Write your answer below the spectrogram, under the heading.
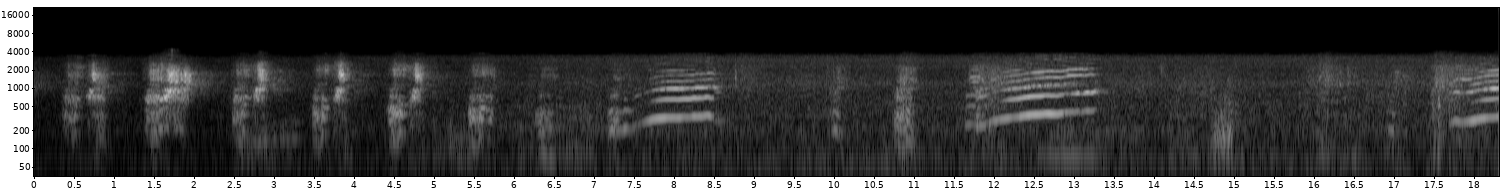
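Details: Hungry baby monkey crying and begging its mother for milk: drawn-out harmonic wails that rise then bend down, heard around 8, 12.5 and 18 seconds, set among bursts of short broadband rustling and clicking noise.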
